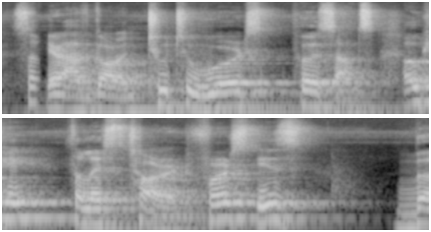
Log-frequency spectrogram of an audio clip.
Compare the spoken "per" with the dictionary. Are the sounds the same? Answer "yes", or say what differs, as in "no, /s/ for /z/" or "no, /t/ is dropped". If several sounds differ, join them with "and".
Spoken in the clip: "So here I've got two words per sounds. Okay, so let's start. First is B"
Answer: yes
